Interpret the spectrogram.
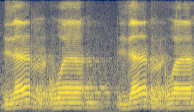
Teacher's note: Za itu nipis ra itu kita tebalkan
